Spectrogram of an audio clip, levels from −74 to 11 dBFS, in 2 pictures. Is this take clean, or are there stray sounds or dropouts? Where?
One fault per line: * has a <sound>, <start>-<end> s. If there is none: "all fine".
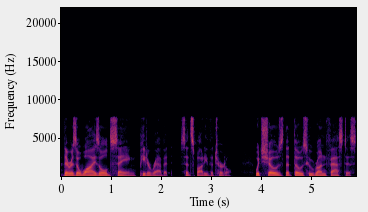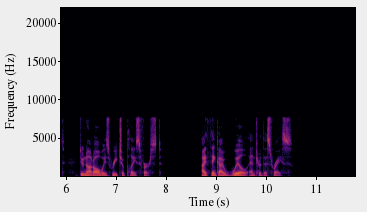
all fine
